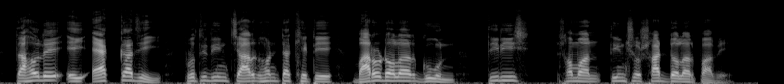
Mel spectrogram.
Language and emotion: Bengali, neutral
